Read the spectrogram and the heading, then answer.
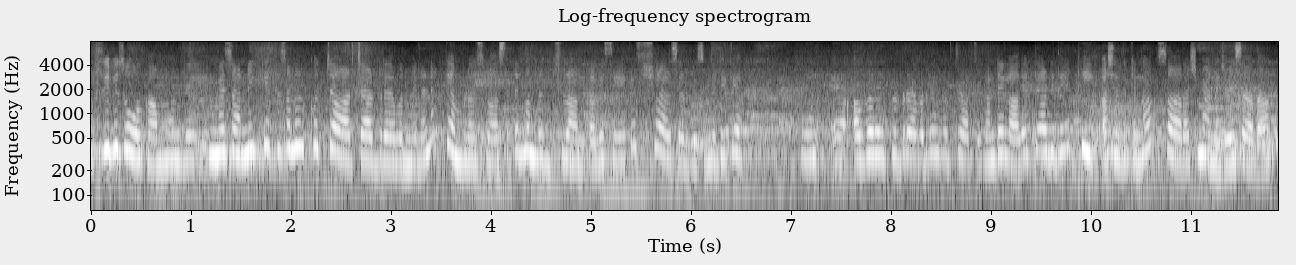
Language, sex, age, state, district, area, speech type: Dogri, female, 18-30, Jammu and Kashmir, Samba, rural, spontaneous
